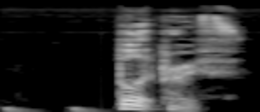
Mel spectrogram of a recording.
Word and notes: bulletproof: Australian English

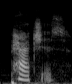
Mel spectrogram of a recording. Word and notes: patches: American English

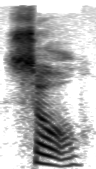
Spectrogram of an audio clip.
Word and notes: soul: American English

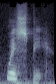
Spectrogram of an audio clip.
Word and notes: wispy: American English

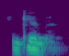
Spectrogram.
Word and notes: gib: British English

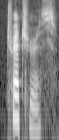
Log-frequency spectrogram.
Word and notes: treacherous: American English

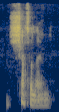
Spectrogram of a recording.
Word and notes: chatelaine: British English

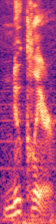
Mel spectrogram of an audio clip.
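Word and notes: nuclear: Canadian English

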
